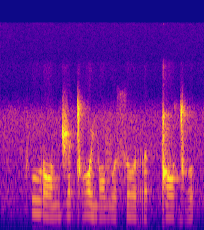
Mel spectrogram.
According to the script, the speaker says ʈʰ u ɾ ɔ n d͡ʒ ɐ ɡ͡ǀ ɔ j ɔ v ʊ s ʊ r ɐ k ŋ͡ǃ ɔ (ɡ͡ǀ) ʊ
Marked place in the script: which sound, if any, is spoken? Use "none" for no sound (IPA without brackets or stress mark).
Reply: ɡ͡ǀ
